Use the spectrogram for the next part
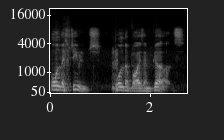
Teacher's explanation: Similarly, আমরা যখন এই ডাবল এল এটার উচ্চারণটা আমরা করে থাকি অল, ওটার উচ্চারণটা অল হবে না, ওটার উচ্চারণটা হয় ওল।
